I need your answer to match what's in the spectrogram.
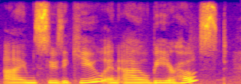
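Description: High-pitched, creaky-voiced woman podcast host. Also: expressive, moderate pace, darkish tone. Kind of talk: casual chat.

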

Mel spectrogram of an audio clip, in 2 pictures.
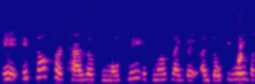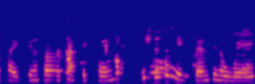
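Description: Young woman guest, rambling and giggly, higher voice, dry muffled call audio. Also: expressive, moderate pace, dry recording. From Papua New Guinea. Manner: rambling, many fillers, laughs often. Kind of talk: casual chat. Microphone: video call.

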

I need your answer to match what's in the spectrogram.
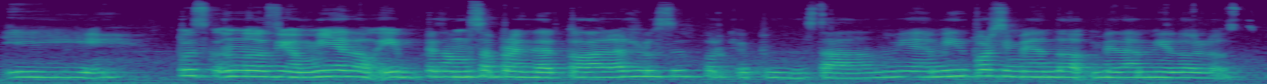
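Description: A woman's voice: medium pitch, fairly even intonation, brisk, darkish tone. A woman with a Mexican accent, a podcast guest telling a childhood ghost story in casual, slangy chat. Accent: Mexican Spanish. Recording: distant mic with faint ambient noise.

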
